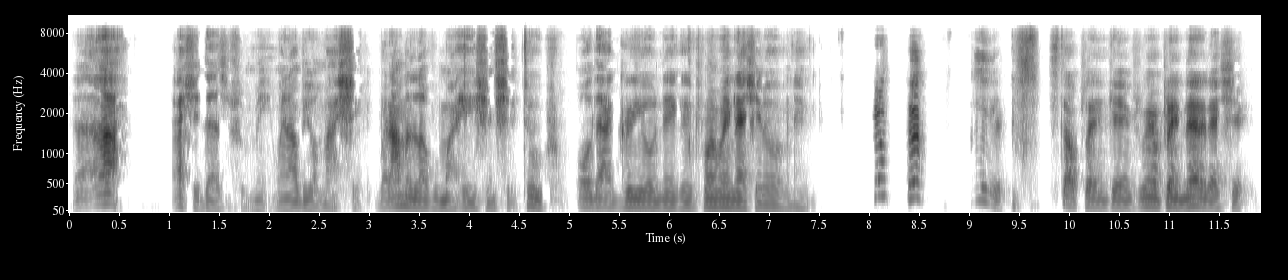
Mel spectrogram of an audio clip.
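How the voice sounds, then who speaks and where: Profane, rambling man with a bright voice. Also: mid-range voice, expressive, moderate pace. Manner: profane, streetwise, digressive. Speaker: spiritual vlogger. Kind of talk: casual rambling monologue.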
